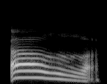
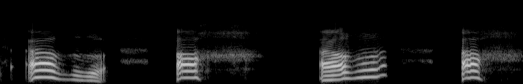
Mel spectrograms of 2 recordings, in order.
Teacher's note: From the closest part of the throat, the joining point of the tongue and the inner soft palate.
